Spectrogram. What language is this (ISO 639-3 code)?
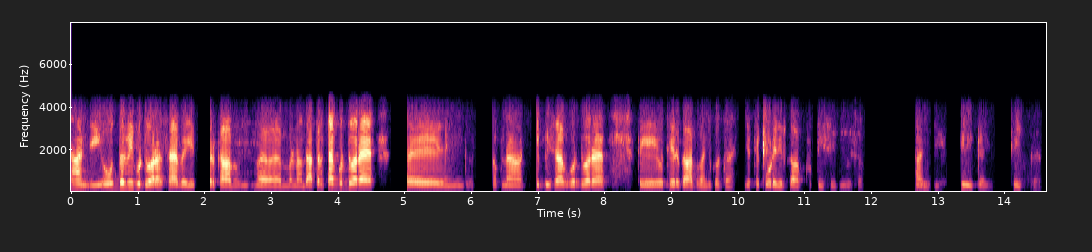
pan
